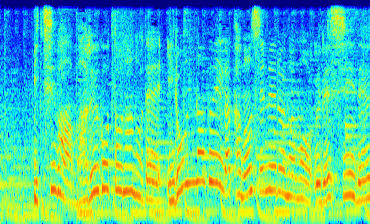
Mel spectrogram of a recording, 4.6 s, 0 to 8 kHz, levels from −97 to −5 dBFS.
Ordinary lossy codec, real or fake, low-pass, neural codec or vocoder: none; real; 7.2 kHz; none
